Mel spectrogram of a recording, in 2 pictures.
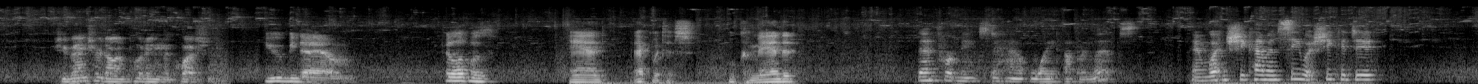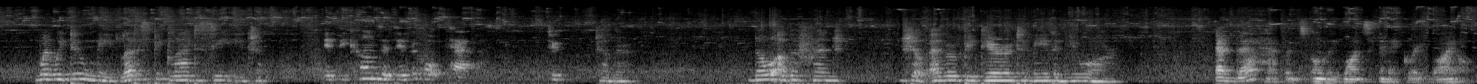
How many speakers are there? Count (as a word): seven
